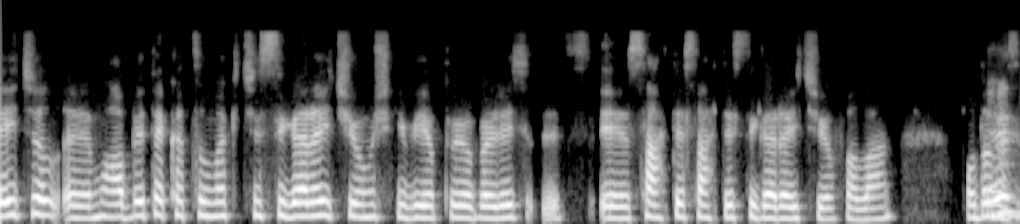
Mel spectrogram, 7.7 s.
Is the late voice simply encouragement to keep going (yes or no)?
no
